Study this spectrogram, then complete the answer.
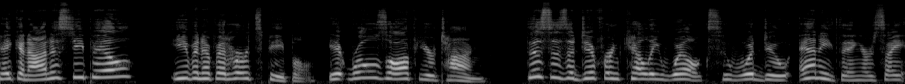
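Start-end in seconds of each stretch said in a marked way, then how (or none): none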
